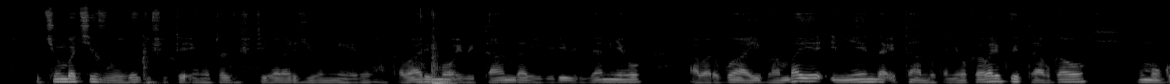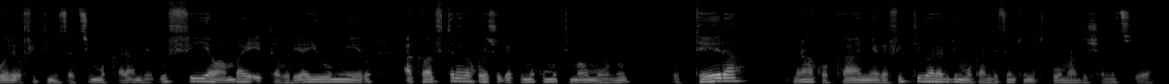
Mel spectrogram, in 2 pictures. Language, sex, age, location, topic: Kinyarwanda, female, 25-35, Kigali, health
